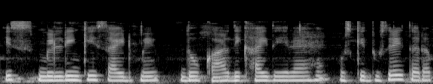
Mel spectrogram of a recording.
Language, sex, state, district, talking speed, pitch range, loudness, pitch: Hindi, female, Chhattisgarh, Raipur, 195 wpm, 185-200 Hz, -15 LUFS, 185 Hz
